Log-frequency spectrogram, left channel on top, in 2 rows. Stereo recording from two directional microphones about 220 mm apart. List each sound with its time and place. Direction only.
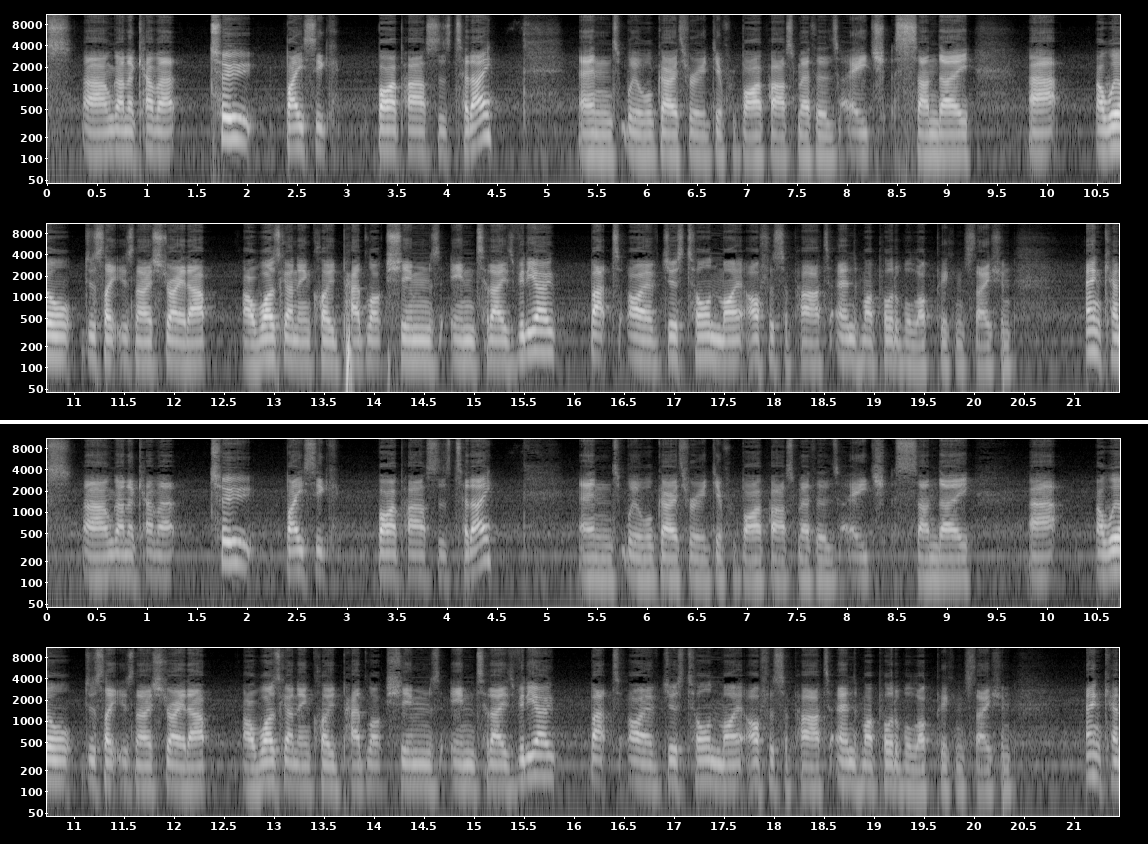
0.0 s a man's voice: 15° left (ahead or behind)
17.7 s a man's voice: 5° left (ahead or behind)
